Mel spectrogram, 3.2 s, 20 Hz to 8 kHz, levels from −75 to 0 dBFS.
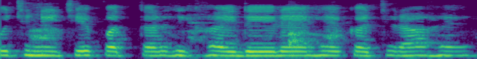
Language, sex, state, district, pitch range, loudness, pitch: Hindi, female, Odisha, Khordha, 205-215 Hz, -16 LUFS, 210 Hz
